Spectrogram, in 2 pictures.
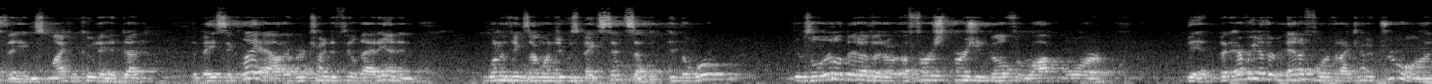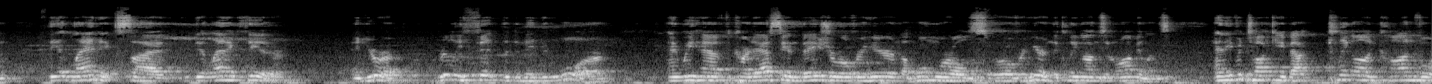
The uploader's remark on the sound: Live from Destination Star Trek. We present two panels recorded live at Destination Star Trek in Birmingham, UK.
